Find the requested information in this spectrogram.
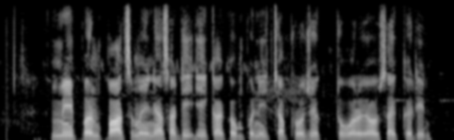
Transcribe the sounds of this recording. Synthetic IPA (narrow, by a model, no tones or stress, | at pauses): miːpəɳpãt͡sməɦinjasaʈiːʔekakəmpnit͡ɕjapɾɔd͡ʑek̚ʈʋəɾʋjɛwsajkəɾiːn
